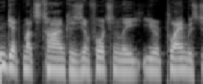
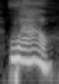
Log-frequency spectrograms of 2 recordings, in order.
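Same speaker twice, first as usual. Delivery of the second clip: put-on high cute anime girl; 9 semitones higher, 4 dB louder than usual. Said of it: "he says it really like".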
